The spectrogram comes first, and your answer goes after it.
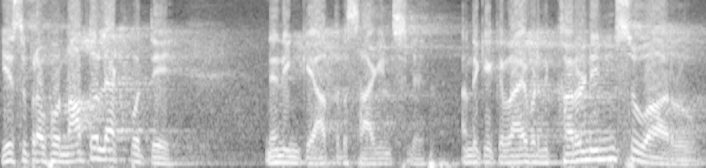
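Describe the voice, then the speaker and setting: A man's voice: mid-range voice, sing-song, normal speed, pushed and bright. A man preaching a sermon, exhorting with rhetorical questions and quoting scripture, with English phrases mixed in. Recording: echoey hall.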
